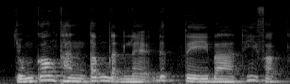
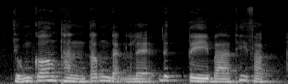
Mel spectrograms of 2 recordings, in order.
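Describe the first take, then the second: Both takes have the same delivery.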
